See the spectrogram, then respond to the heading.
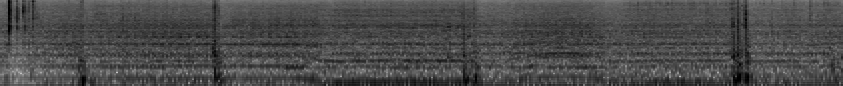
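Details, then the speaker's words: Lightly damaged salvage car at idle: smooth, steady, even hum with a few handling clunks in the background; normal, healthy idle. "Oh wow. Wow, she runs nice."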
